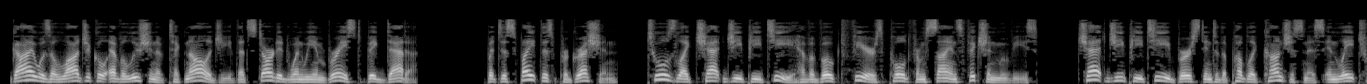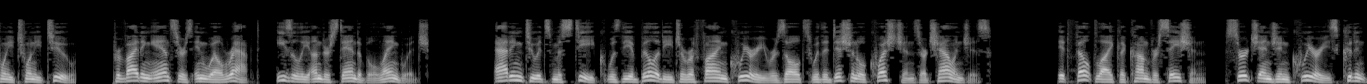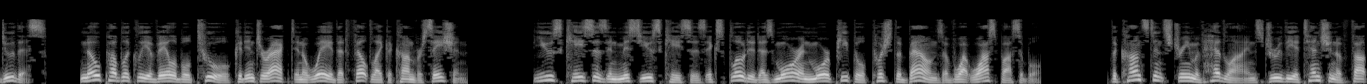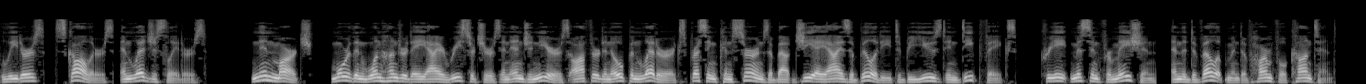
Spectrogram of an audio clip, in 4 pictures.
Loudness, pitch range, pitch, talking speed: -20 LUFS, 110-155 Hz, 130 Hz, 165 wpm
